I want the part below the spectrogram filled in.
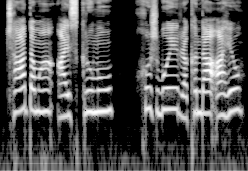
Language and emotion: Sindhi, neutral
